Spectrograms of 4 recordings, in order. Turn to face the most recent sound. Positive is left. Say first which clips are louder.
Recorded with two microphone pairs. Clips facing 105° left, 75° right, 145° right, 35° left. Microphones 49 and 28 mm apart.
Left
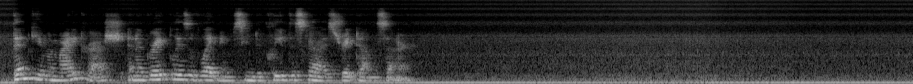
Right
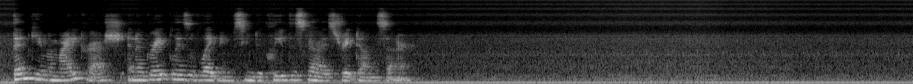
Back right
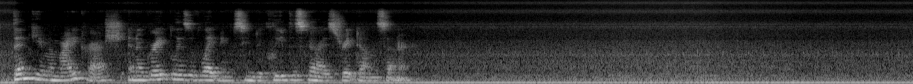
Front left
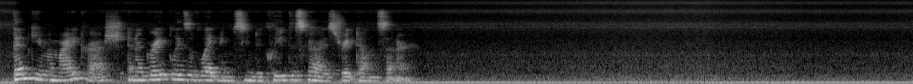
# right 1 dB, even
turn(degrees=5)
